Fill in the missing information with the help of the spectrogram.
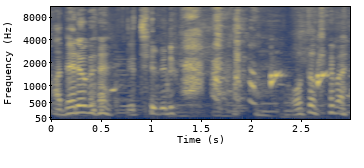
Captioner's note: choking up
